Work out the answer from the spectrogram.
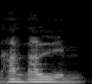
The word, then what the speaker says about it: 하날림: 오늘 두 번째, 그래서 이 하나님이나 하느님은 하날림에서 나왔는데 아래야 이게 이 니을이 떨어져요. 발음이 어려워. 하날림. 근데 이 언어의 경제성 있잖아요. 우리가 이렇게 정원에 이렇게 길이 삥 돌아가게 되면은 거기가 잔디가 있으면 사람들이 꼭 이거를 가로질러 가요. 직선으로. 경제성 때문에 이 에너지를 아끼려고. 언어도 똑같죠. 그래서 하날림 이게 정확히는 한데 사람들이 니를 떨어뜨려서 하나님이 되는 거죠.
